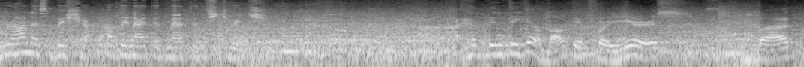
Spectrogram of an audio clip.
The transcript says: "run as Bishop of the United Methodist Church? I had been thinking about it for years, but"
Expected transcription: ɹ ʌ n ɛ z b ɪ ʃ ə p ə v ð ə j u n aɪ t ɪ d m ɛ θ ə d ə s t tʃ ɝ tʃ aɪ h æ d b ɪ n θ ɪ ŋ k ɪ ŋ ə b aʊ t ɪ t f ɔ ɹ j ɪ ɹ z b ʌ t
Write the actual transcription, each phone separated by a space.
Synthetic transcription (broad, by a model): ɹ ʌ n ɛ s b ɪ ʃ ə p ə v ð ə j u n aɪ t ɪ d m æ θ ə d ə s tʃ ɝ tʃ aɪ h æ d b ɪ n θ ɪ ŋ k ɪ ŋ ə b aʊ t ɪ t f ɔ ɹ j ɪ ɹ s b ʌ t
